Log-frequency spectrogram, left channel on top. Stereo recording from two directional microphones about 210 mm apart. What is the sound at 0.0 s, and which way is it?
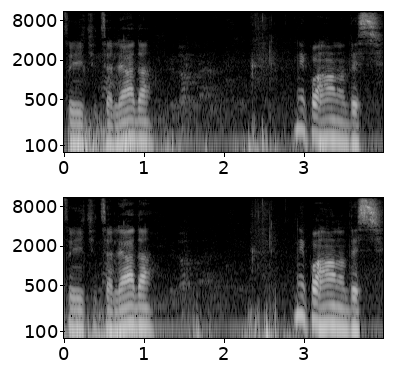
Speech, 10° right (ahead or behind).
